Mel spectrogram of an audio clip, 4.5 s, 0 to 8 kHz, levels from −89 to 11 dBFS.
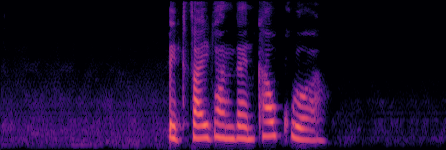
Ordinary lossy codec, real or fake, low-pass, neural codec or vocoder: none; fake; none; codec, 16 kHz, 2 kbps, FreqCodec, larger model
